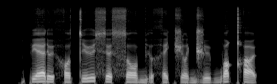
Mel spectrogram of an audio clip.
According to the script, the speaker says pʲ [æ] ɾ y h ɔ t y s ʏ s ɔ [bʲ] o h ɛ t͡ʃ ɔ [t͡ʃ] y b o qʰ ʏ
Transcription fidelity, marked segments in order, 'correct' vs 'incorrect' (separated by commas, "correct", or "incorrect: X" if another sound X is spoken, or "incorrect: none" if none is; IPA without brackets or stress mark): correct, correct, incorrect: d͡ʒ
